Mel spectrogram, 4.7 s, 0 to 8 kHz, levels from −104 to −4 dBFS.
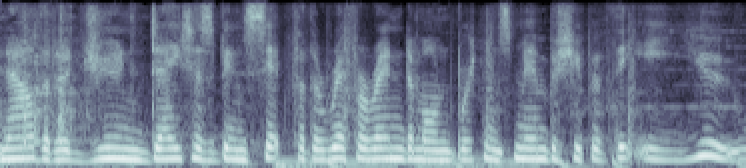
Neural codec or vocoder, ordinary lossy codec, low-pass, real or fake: none; AAC, 48 kbps; 7.2 kHz; real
